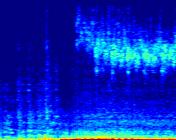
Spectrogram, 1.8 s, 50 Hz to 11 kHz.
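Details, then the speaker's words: Ford E-series van (E150/250/350) after fuel pump and level sensor replacement, low fuel in tank: short crank, catches within a second and settles to a smooth, even idle; clean start, fuel-sensor code cleared. "Brand new pump, start right up."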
